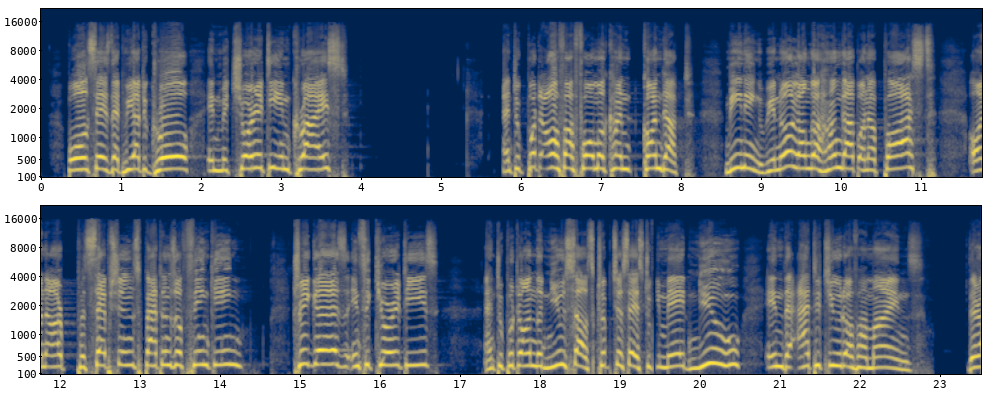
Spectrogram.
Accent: India; So I come from India, and many years ago, this good friend of mine came to me in confidence

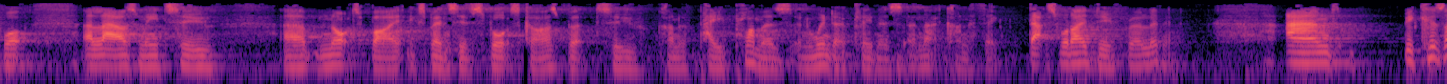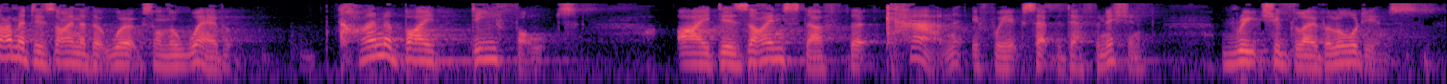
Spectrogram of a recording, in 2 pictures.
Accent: England, United Kingdom; I mean, as an Englishman, you know, I'm bloody hopeless at foreign languages.

